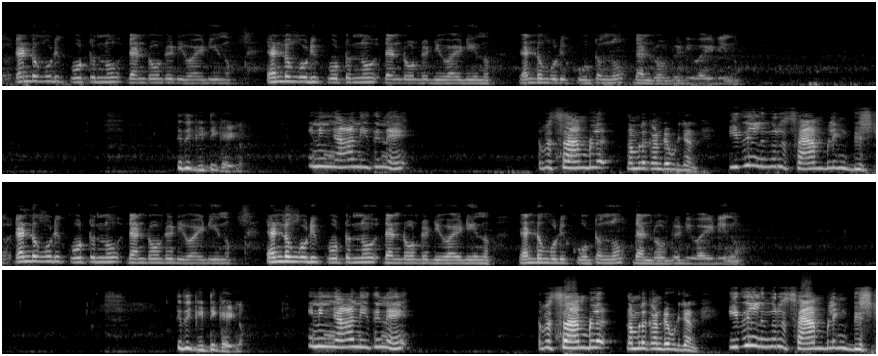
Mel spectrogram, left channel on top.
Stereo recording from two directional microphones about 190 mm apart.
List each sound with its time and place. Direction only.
0.0 s speech: 40° right (ahead or behind); by 7.3 s 55° right (ahead or behind)
10.4 s a woman's voice: 50° right (ahead or behind)
14.1 s a woman's voice: 40° right (ahead or behind)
